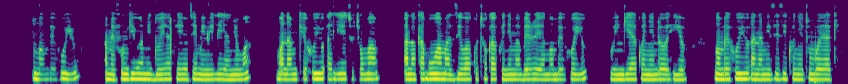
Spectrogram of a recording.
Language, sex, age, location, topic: Swahili, female, 25-35, Kisumu, agriculture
